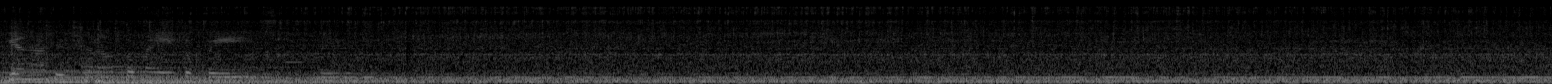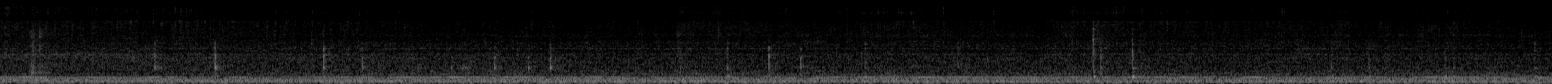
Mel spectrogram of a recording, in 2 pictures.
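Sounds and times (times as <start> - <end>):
low hum: 0.0 - 4.4
food sizzling in a frying pan: 0.0 - 31.0.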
